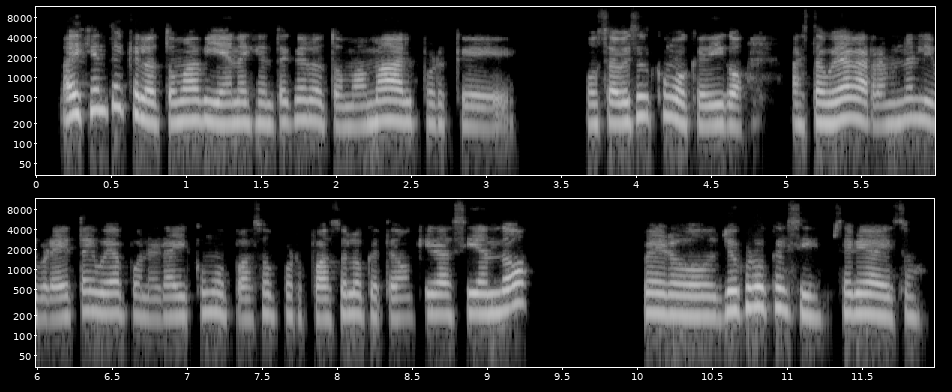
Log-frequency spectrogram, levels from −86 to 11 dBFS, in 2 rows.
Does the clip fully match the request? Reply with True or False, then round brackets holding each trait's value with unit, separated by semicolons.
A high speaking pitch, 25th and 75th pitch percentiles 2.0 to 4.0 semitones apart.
True (210 Hz; 2.5 semitones)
